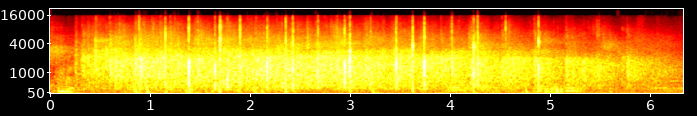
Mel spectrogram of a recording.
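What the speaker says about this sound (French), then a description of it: "On peut les applaudir." A church congregation at an Easter-season Mass claps for the newly baptized, a steady, moderately distant roll of many hands with scattered sharper claps standing out, fading slightly toward the end.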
